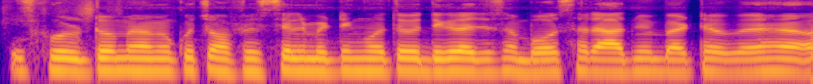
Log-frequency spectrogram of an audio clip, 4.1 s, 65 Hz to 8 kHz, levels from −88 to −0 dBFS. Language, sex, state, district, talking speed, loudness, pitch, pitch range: Hindi, male, Bihar, Kaimur, 265 wpm, -16 LUFS, 140 Hz, 135-145 Hz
